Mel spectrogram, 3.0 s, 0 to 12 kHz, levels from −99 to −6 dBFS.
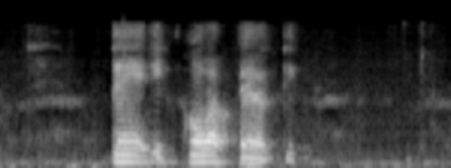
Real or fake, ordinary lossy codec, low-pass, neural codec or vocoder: fake; AAC, 48 kbps; 7.2 kHz; codec, 16 kHz, 2 kbps, FreqCodec, smaller model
